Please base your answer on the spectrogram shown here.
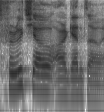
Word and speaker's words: Ferruccio Argento: So yeah, it's Ferruccio Argento. And so for anyone listening, then they already know how to pronounce my ridiculously complicated Italian name.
